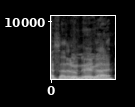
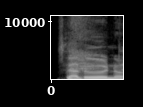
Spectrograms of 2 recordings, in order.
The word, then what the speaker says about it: Saturno: Saturno is the name of the album. Did I pronounce that okay? – Yeah, Saturno. – A little better. – Saturno.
